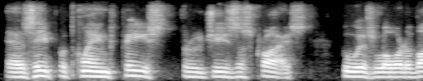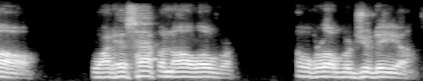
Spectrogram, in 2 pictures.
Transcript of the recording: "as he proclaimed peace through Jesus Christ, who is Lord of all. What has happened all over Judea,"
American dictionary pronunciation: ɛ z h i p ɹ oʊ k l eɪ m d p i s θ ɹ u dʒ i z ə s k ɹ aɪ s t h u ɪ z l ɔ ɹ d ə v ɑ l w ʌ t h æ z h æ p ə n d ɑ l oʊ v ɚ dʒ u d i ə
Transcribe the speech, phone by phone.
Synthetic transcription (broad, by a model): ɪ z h i p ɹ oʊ k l eɪ m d p i s θ ɹ u dʒ i z ə s k ɹ aɪ s t h u ɪ z l ɔ ɹ d ə v ɑ l w ʌ t h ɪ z h æ p ə n d ɑ l oʊ v ɚ dʒ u d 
